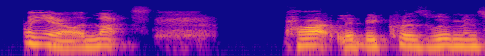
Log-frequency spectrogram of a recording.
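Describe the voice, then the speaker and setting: With a Scottish accent, the voice comes across somewhat breathy. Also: woman, quiet background. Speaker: economics professor, panelist. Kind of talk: webinar panel discussion.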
